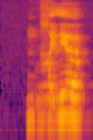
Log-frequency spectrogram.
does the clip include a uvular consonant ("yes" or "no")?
yes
